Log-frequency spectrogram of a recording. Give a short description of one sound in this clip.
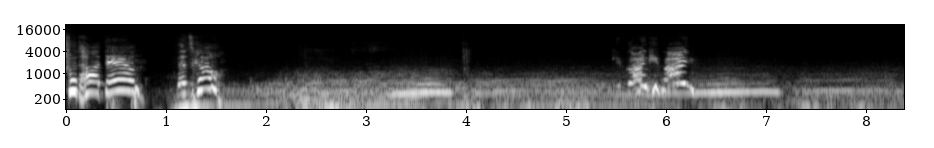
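A car engine hums and rises as the car pulls away.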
